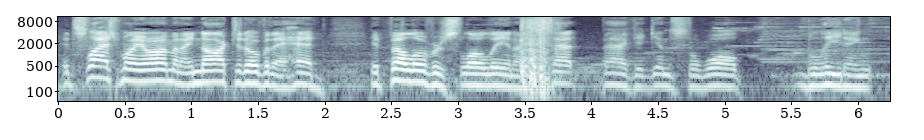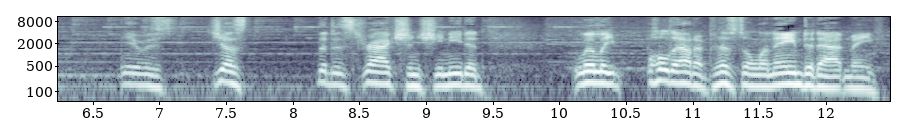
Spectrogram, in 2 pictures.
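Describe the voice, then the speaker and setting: A man's voice: fairly high pitch, moderate pace, close to an everyday voice. A man playing a weary, wry private detective, narrating and talking tersely in a noir radio drama. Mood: urgent. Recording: music playing behind the voice.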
